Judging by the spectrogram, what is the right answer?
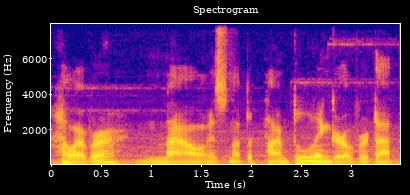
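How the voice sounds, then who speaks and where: A man voicing a clever, haughty wolf familiar in a scripted fantasy audio roleplay, speaking in a dry, smug, sharp-tongued manner. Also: a bass voice, moderate pace, soft background music. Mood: dry, concerned.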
